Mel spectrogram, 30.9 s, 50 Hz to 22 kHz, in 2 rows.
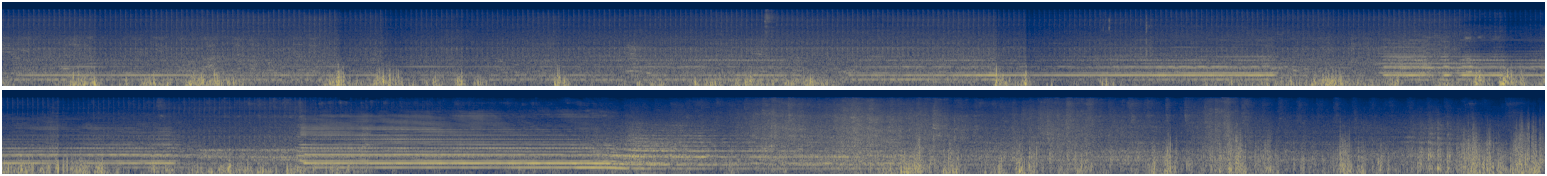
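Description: Horn of an Indian Railways WDP4 diesel locomotive hauling an express at about 110 km/h, sounding almost non-stop in long blasts with short gaps as it closes in. Its pitch drops as the locomotive passes, about 21 seconds in. The coaches then rush past close by with loud rattling wheel clatter.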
